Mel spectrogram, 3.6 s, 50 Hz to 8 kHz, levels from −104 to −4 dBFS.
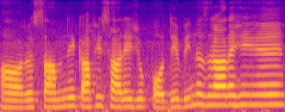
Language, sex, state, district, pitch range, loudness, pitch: Hindi, female, Punjab, Kapurthala, 195-250 Hz, -17 LUFS, 210 Hz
